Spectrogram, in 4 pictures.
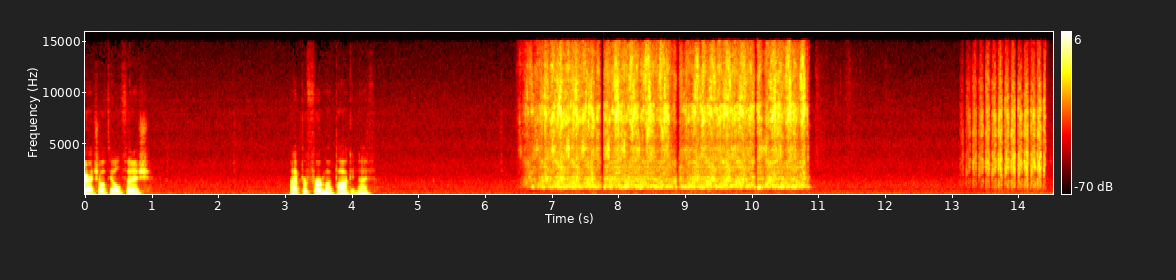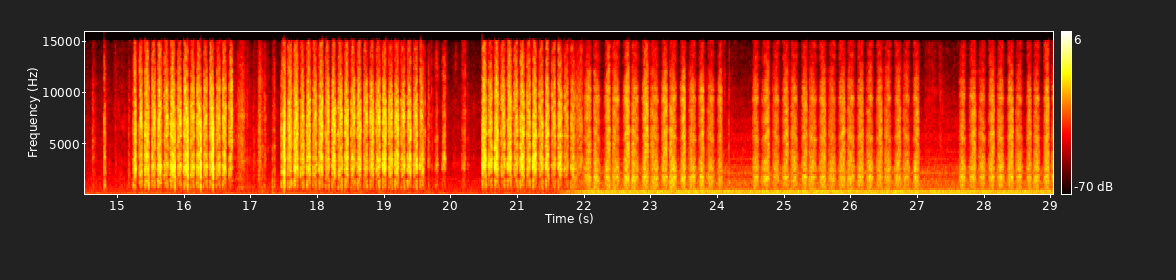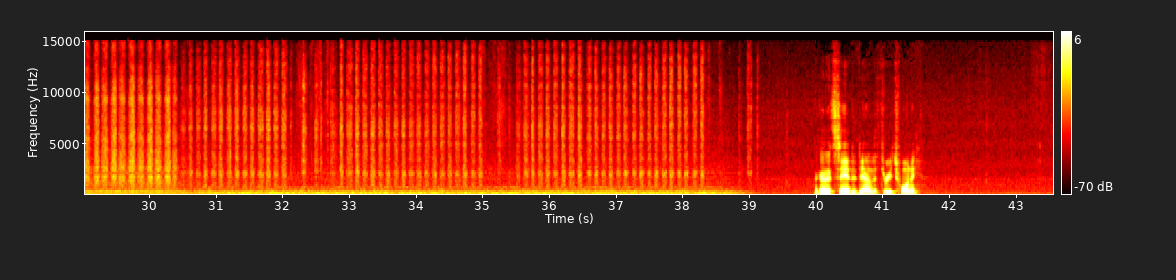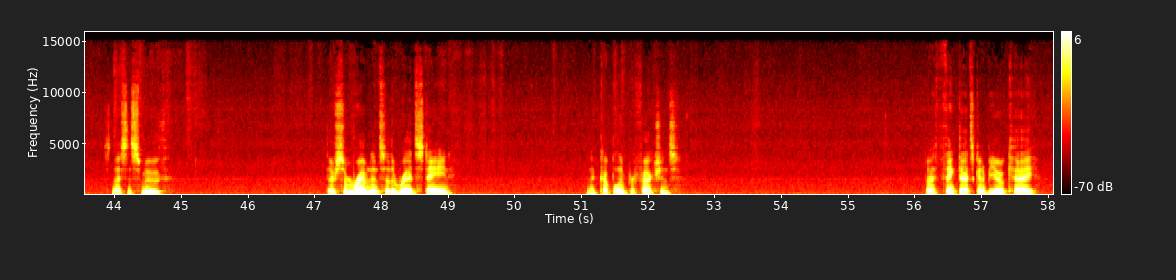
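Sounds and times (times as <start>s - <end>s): knife blade scraping wood: 6.5s - 10.9s
sandpaper rubbing wood: 6.5s - 10.9s, 13.1s - 14.4s, 15.2s - 39.1s.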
